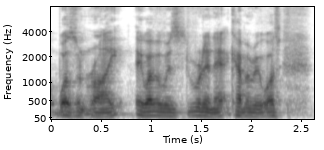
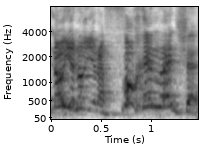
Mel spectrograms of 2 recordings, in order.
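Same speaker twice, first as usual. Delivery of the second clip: high, louder mock shout; imitating an angry fan; 6 dB louder than usual. Everton fan refusing to believe him, mock angry shout. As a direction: roar it back as the furious fan. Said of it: "He went".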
